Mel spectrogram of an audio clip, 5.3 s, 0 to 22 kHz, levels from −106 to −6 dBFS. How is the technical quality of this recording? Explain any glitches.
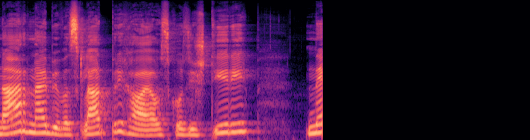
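The recording has one clear glitch: an audio dropout to silence. At 3.23 s the speech cuts off mid-flow. From there to the end of the clip there is nothing at all. The room tone vanishes too, so the gap is dead silence rather than a quiet passage. The likely cause is a lost input, such as a disconnected device, a failed link or an accidental mute, while the recorder kept writing. Anything spoken after 3.23 s is gone.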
